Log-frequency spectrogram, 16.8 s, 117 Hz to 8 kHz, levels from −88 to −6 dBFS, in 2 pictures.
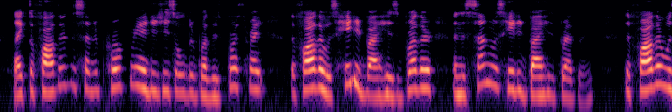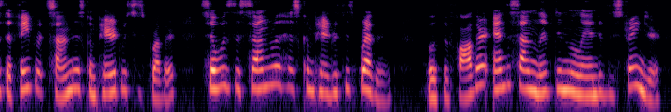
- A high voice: Yes, very high, 260 Hz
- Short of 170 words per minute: No, fast, 205 wpm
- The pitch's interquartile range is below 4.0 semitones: No, average, 4.3 semitones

